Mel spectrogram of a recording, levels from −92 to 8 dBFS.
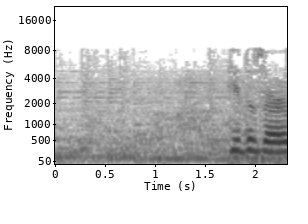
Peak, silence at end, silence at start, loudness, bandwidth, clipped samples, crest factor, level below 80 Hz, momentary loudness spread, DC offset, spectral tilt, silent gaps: -6 dBFS; 0 s; 0 s; -23 LUFS; 8.8 kHz; under 0.1%; 16 dB; -46 dBFS; 18 LU; under 0.1%; -5.5 dB/octave; none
